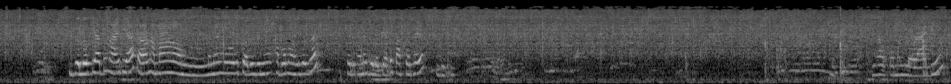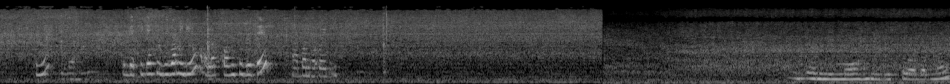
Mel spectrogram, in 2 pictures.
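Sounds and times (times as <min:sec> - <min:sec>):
vegetables sizzling in hot oil: 0:00.0 - 0:19.0.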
